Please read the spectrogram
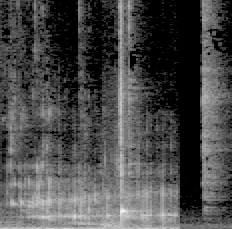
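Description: Intro sound effect for an animated channel logo: a short, liquid-sounding swell like water dripping, with one sharp pop a little past halfway, cutting off shortly before the end.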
